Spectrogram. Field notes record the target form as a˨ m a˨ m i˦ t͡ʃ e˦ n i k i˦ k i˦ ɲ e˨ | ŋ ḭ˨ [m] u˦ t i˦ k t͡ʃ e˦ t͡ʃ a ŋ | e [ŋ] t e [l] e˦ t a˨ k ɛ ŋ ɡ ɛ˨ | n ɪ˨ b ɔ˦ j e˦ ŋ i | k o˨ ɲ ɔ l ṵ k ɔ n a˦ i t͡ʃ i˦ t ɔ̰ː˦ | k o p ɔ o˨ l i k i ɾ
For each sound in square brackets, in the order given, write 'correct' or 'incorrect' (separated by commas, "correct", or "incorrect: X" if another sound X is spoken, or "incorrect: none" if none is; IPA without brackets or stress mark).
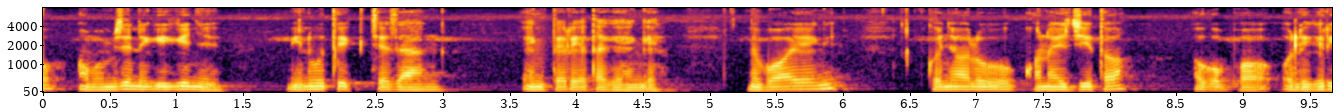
incorrect: n, correct, incorrect: ɾ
